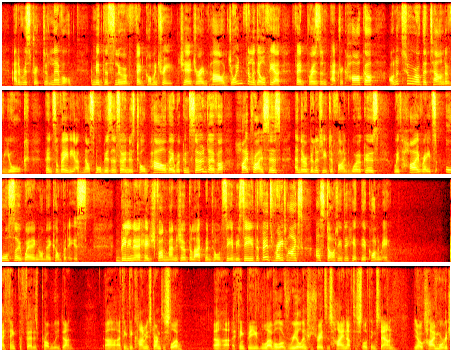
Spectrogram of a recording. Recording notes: We are live at ADIPEC in Abu Dhabi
